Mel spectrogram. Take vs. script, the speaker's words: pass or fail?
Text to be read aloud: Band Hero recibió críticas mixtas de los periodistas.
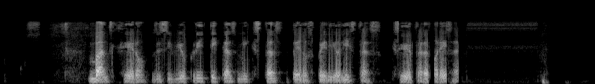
fail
